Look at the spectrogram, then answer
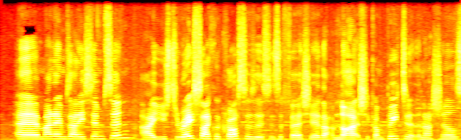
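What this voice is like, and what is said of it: Yorkshire accent. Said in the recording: “Yorkshire, near Leeds... I should have guessed from the accent”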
